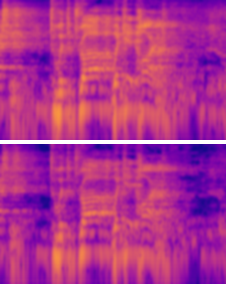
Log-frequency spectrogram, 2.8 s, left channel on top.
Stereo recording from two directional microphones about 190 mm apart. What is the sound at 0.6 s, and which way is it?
A man's voice, 50° right (ahead or behind).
